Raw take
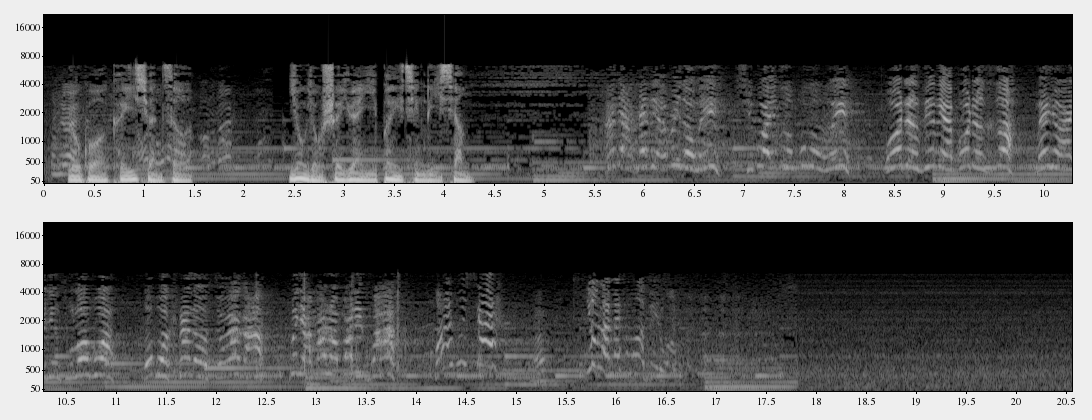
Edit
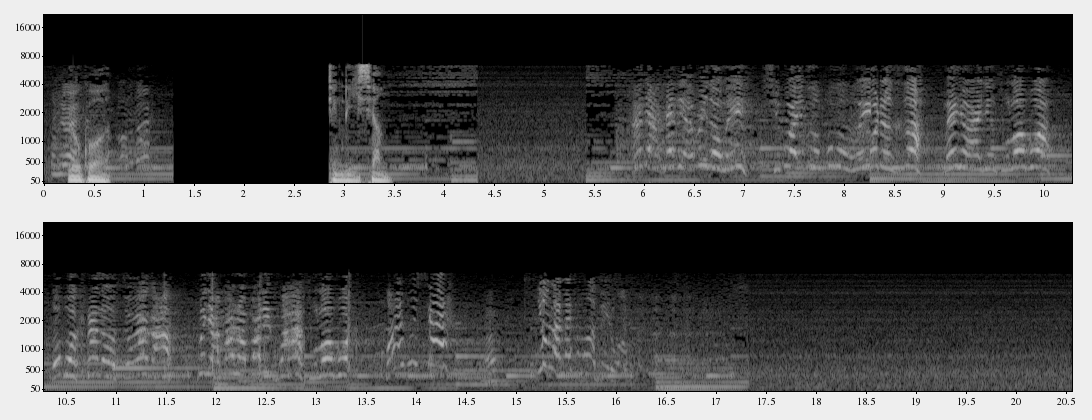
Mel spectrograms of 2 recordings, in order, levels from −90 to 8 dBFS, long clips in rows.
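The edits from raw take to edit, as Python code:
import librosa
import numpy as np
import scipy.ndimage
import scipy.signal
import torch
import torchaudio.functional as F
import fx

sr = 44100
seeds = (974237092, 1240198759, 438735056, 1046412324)

y = fx.edit(x, sr, fx.cut(start_s=0.62, length_s=0.82),
    fx.silence(start_s=2.12, length_s=1.56),
    fx.insert_room_tone(at_s=5.16, length_s=1.09),
    fx.cut(start_s=8.0, length_s=1.19),
    fx.duplicate(start_s=10.45, length_s=0.43, to_s=13.81), tone=tone)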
